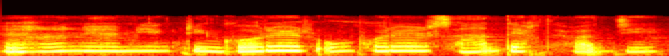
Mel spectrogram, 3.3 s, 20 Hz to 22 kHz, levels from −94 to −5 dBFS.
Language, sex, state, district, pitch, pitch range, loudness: Bengali, female, Assam, Hailakandi, 295 Hz, 280-310 Hz, -16 LUFS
